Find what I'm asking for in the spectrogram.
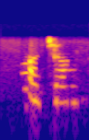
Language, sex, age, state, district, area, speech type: Assamese, female, 18-30, Assam, Kamrup Metropolitan, urban, conversation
